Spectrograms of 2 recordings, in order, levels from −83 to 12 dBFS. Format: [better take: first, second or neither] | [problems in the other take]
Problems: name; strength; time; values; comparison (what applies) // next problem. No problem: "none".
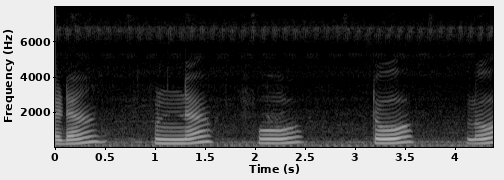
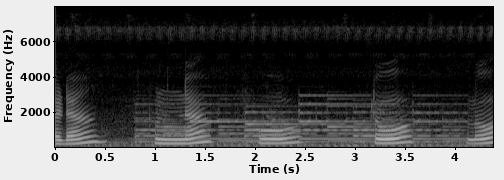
first | background sound (Electric guitar); 10 dB below the speech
